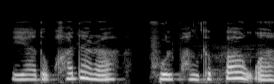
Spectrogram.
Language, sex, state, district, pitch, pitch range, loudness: Garo, female, Meghalaya, South Garo Hills, 235 Hz, 225-255 Hz, -16 LUFS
